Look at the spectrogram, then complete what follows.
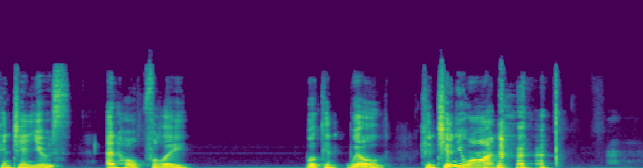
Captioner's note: laughing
